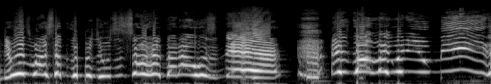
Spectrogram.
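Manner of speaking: high, crying girlfriend imitation; mock crying. Imitating girlfriend crying about the picture, high and tearful. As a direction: sob it out, high and wailing. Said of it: "That she's crying".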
